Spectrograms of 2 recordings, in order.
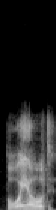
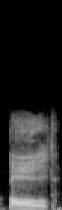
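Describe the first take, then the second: First: The vowel is a full oi diphthong. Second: The vowel is reduced, sounding like bold. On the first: "native speakers say boiled or bold" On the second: "It sounds more like bold"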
